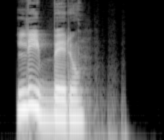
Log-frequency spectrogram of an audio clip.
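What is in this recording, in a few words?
"Lìberu", Sardinian word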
